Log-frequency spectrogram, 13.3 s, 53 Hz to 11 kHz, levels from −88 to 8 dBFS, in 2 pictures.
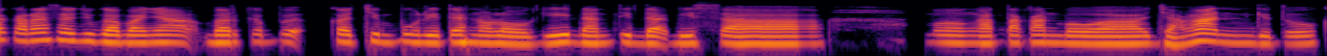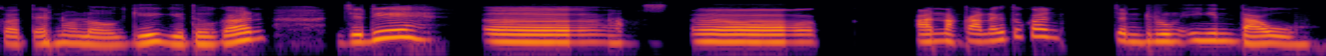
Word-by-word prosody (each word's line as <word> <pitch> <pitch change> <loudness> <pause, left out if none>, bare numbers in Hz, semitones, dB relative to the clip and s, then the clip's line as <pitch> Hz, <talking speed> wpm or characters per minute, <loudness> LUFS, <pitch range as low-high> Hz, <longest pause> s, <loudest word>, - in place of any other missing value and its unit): karena 240 -1 +1
saya 245 -2 -2
juga 205 -3 +1
banyak 195 0 -1
berkepe 200 +1 -2
kecimpung 210 0 -3
di 190 - -2
teknologi, 185 -1 +1
dan 185 -1 -1
tidak 190 -2 -1
bisa 185 0 -1 1.0
mengatakan 190 0 -2
bahwa 175 -1 +1
jangan 190 +3 +2
gitu 180 0 -6
ke 180 -2 -6
teknologi, 175 +1 -2
gitu 175 -3 -3
kan. 205 +9 +3 0.4
Jadi, 270 +9 +3 0.2
eee, 205 -2 +4 0.2
s 180 -1 -23
eee, 205 -1 +4 0.5
anak-anak 220 +2 +1
itu 335 - -9
kan, 340 -1 +2 0.3
cenderung 215 -2 -3
ingin 235 -1 -3
tahu, 175 -4 +1
200 Hz, 130 wpm, -20 LUFS, 185-215 Hz, 1.0 s, eee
